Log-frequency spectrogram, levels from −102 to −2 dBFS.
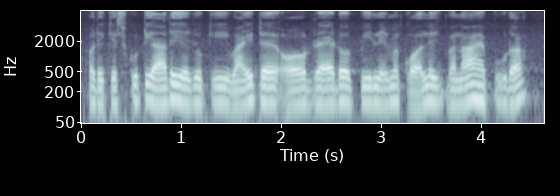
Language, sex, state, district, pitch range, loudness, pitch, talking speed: Hindi, male, Chhattisgarh, Korba, 120-130 Hz, -16 LUFS, 125 Hz, 245 wpm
